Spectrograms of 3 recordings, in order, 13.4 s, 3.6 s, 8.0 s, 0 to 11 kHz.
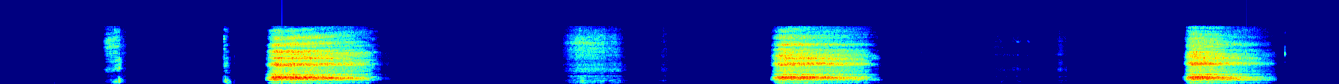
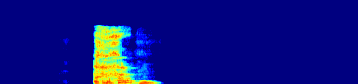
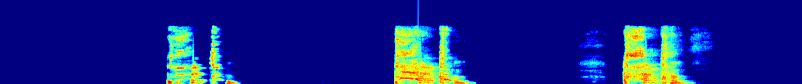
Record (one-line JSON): {"exhalation_length": "13.4 s", "exhalation_amplitude": 28831, "exhalation_signal_mean_std_ratio": 0.35, "cough_length": "3.6 s", "cough_amplitude": 30077, "cough_signal_mean_std_ratio": 0.31, "three_cough_length": "8.0 s", "three_cough_amplitude": 32323, "three_cough_signal_mean_std_ratio": 0.37, "survey_phase": "beta (2021-08-13 to 2022-03-07)", "age": "45-64", "gender": "Male", "wearing_mask": "No", "symptom_none": true, "smoker_status": "Never smoked", "respiratory_condition_asthma": false, "respiratory_condition_other": false, "recruitment_source": "REACT", "submission_delay": "2 days", "covid_test_result": "Negative", "covid_test_method": "RT-qPCR", "influenza_a_test_result": "Unknown/Void", "influenza_b_test_result": "Unknown/Void"}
